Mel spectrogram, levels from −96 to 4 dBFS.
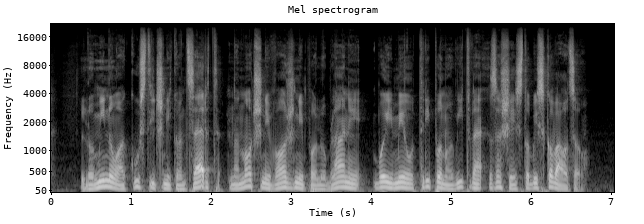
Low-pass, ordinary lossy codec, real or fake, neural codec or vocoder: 19.8 kHz; none; fake; vocoder, 44.1 kHz, 128 mel bands every 256 samples, BigVGAN v2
